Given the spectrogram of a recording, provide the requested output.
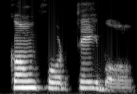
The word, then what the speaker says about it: comfortable: So we say conf, no O, no R.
